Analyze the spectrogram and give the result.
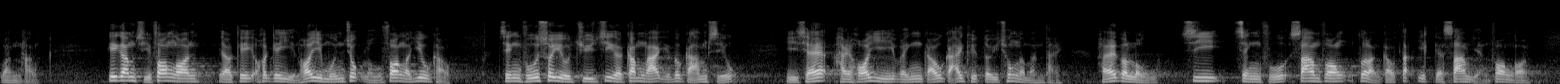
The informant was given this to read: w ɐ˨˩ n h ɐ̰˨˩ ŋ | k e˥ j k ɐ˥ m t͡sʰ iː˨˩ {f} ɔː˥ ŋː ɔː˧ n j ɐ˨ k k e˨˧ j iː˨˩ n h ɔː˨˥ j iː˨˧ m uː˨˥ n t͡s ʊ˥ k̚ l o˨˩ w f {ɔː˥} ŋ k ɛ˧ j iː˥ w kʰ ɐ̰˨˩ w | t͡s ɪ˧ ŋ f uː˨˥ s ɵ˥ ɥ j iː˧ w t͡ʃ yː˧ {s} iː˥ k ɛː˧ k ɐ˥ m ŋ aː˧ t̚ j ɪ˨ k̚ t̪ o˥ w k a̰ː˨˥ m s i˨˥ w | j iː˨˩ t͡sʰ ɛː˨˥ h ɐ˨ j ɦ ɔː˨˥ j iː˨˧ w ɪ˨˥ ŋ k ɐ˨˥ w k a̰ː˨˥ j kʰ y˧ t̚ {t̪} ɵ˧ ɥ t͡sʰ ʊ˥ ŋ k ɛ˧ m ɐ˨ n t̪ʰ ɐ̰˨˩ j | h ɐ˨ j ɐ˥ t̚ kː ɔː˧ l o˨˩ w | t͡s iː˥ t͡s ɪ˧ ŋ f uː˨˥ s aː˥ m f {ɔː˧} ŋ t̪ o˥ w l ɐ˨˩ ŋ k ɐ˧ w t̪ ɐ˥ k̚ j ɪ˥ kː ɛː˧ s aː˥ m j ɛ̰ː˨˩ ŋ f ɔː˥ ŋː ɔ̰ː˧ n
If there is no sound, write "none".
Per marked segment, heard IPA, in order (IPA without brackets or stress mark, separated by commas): f, ɔː˥, t͡s, t̪, ɔː˥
